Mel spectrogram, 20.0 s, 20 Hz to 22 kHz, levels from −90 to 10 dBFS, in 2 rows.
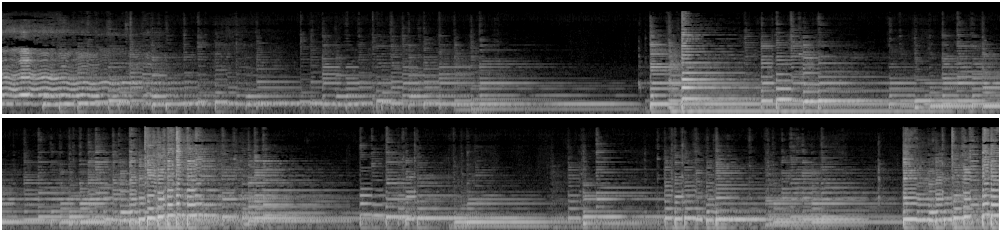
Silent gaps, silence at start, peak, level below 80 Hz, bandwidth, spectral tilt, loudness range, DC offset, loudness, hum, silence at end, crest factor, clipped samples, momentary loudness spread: none; 0 s; -2 dBFS; -54 dBFS; 16.5 kHz; -4.5 dB/octave; 10 LU; under 0.1%; -23 LUFS; none; 0 s; 22 dB; under 0.1%; 15 LU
